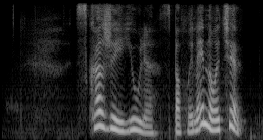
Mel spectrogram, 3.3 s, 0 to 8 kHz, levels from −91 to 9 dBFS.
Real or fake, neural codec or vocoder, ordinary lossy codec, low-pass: fake; codec, 16 kHz, 1 kbps, X-Codec, HuBERT features, trained on LibriSpeech; none; 7.2 kHz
